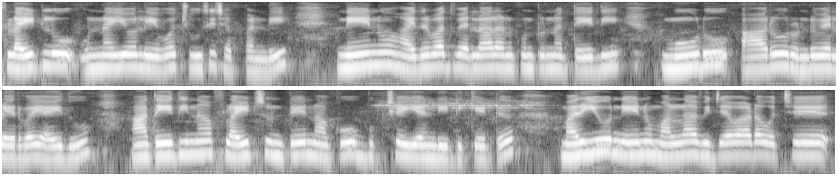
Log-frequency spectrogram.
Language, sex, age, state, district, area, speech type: Telugu, female, 18-30, Andhra Pradesh, Vizianagaram, urban, spontaneous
